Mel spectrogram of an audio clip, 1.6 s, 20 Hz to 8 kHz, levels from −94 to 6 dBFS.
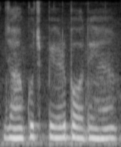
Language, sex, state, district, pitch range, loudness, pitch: Hindi, female, Uttar Pradesh, Shamli, 205-220 Hz, -15 LUFS, 205 Hz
